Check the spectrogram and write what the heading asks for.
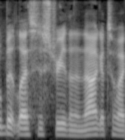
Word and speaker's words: Nagato: Today in Rank Amateur we will be doing the Tech Tree uh, Tier 7 Japanese battleship Nagato, or Nagato, however you want to pronounce it.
